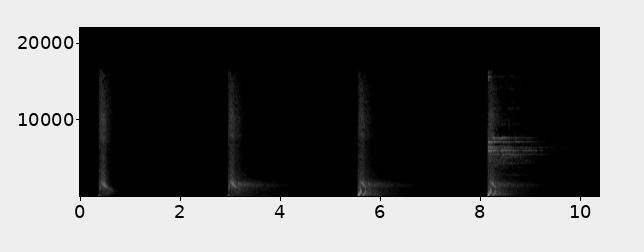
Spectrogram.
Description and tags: Mac - Pew - Poof 1
pew, magic, Puff, fairy, sparkle, foosh, tinkle, spell, ethereal, poof, chimes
